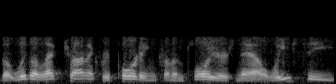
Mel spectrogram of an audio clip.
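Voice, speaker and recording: At a moderate pace, a man with a plain, everyday voice speaks with ordinary pitch variation. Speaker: government agency regional manager. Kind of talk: call-in radio Q&A. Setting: radio studio.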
